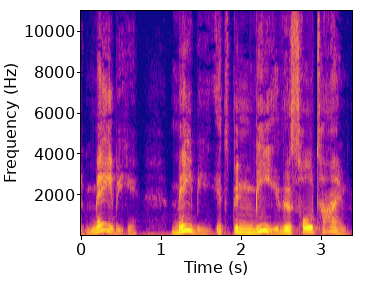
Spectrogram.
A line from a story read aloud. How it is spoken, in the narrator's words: I cried excitedly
